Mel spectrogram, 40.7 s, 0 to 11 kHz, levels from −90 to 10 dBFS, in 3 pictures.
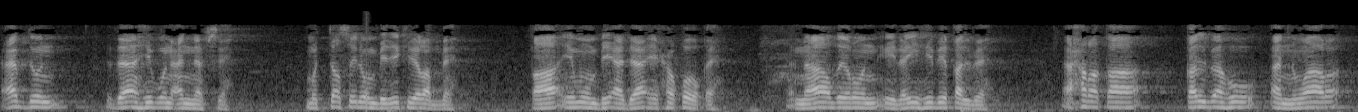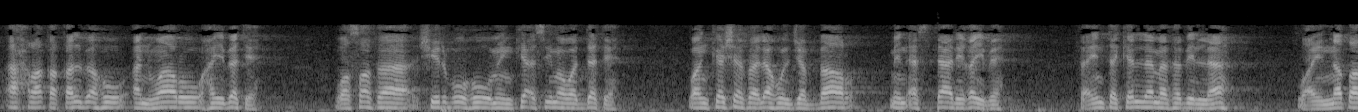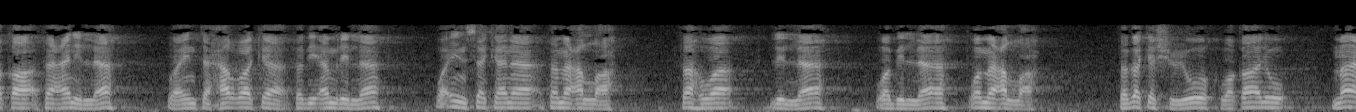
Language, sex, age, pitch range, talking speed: Arabic, male, 50-69, 130-150 Hz, 80 wpm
